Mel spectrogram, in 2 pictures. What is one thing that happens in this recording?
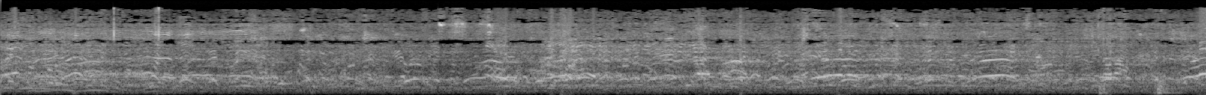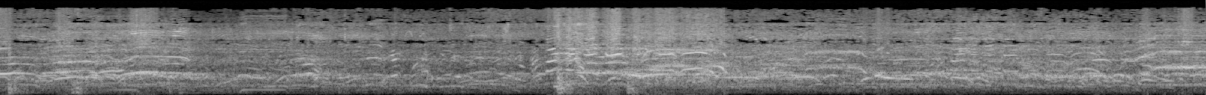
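A large crowd of men shouts and clamours close by.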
